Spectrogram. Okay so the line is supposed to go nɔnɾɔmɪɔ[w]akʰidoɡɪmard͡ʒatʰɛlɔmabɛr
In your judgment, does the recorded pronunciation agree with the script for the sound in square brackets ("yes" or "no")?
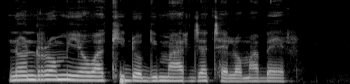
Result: yes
